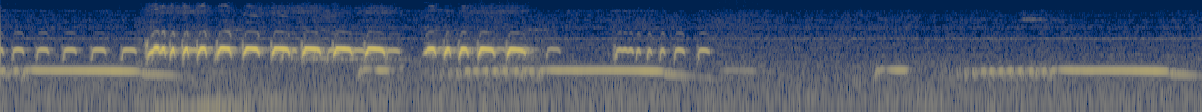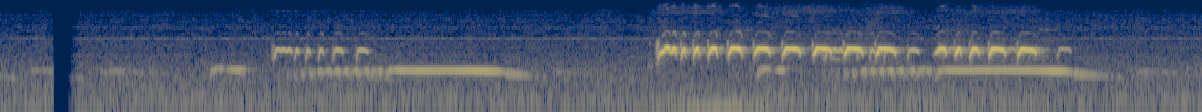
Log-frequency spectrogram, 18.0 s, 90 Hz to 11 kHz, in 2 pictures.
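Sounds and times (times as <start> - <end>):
dove cooing: 0.0 - 5.9, 6.5 - 18.0.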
